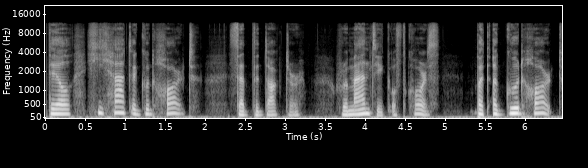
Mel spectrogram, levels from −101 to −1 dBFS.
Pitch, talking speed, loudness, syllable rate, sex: 150 Hz, 130 wpm, -20 LUFS, 4.0 syllables/s, male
